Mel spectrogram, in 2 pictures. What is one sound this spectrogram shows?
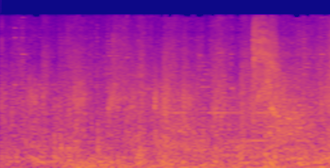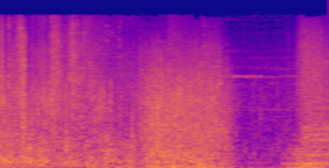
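Game sound effects of clashing weapons and spell blasts crackle during a fight.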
